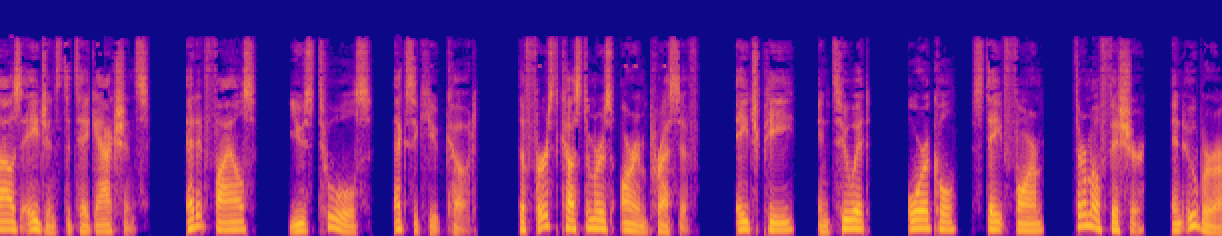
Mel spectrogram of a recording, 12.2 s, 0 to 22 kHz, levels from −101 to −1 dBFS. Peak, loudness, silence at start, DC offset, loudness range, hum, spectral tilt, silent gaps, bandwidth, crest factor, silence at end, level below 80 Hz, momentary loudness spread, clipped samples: -4 dBFS; -21 LUFS; 0 s; under 0.1%; 3 LU; none; -6 dB/octave; 4.87-5.08 s; 12 kHz; 18 dB; 0 s; -52 dBFS; 11 LU; under 0.1%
